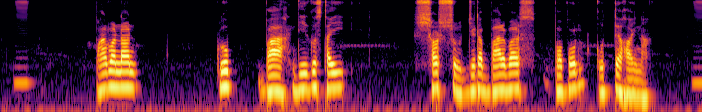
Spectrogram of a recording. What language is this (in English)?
Bangla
